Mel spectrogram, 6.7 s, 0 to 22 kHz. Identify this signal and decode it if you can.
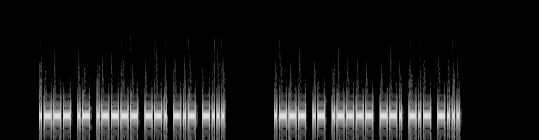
Morse code, heard as a keyed tone, about 37 wpm, 700 Hz. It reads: JA1GKB JA1GKB
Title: DXCC-100 Call Signs - 6 Characters - Repeated 2x - 40wpm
